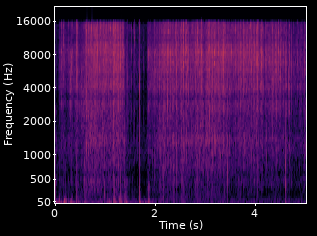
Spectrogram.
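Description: Fingertips and long nails tap and scratch a small, flat, iridescent holographic plastic pouch with a zipper, held in one hand close to the mic. The result is a dense run of soft crinkling, scratching and quick tapping, with a few sharper taps standing out over a steady crinkly hiss.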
